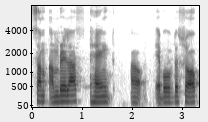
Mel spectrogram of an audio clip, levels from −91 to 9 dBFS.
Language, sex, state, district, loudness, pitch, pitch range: English, male, Assam, Sonitpur, -18 LUFS, 120 Hz, 115-130 Hz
